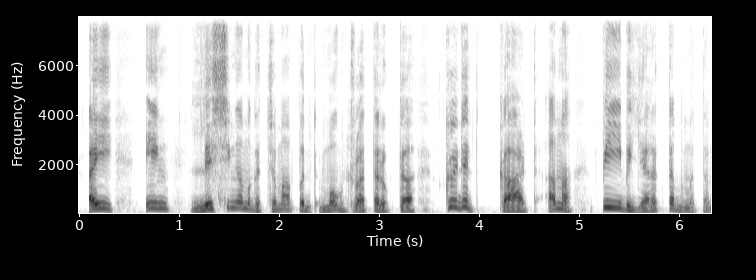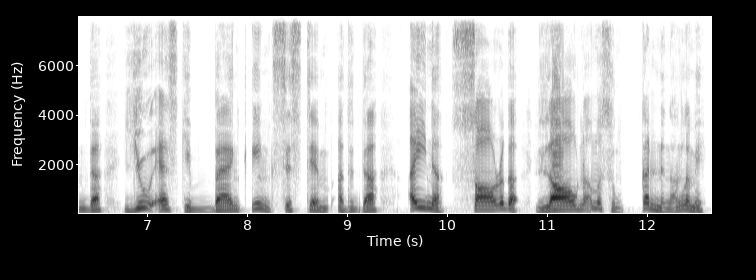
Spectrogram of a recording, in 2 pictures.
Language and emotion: Manipuri, angry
